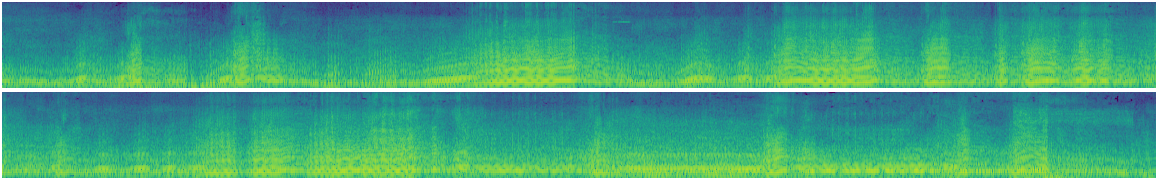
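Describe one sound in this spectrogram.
A motorcycle engine revs up and down loudly.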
